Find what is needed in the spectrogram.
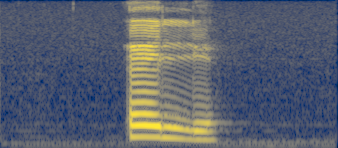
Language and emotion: Russian, neutral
